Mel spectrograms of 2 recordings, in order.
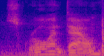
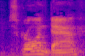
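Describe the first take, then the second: First: Said in the usual way. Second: "Scroll on down" in a Pittsburgh accent, a little louder. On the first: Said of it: "or as my Pittsburgh roots like to say". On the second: Shown as a demonstration. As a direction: say "Scroll on down" like a Pittsburgh local, with the "on" rising. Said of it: "That's the Pittsburgh accent".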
